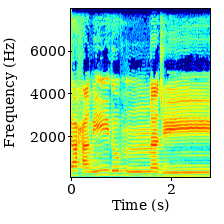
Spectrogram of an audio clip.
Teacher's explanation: تنوین کے بعد میم حروف یرملون میں سے آ رہا ہے تو غنہ کریں گے اور آخر میں مد ہوگی, مد عارض.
